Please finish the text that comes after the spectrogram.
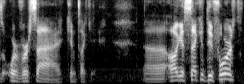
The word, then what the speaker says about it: Versailles: I believe they like to pronounce the S on the end in Kentucky.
